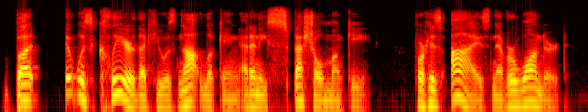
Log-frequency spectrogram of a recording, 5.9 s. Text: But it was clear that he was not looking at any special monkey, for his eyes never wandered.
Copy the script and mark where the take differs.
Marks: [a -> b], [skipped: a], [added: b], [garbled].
But it was clear that he was not looking at any special monkey, for his eyes never wandered.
